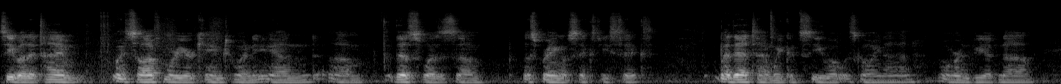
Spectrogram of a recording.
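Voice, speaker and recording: In an American accent, the speaker keeps a moderate pace and fairly even intonation, with noticeable background noise and audible room echo. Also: man, fairly low pitch for a man, big swings in loudness. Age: 70s. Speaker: writer. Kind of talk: interview. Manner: halting.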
